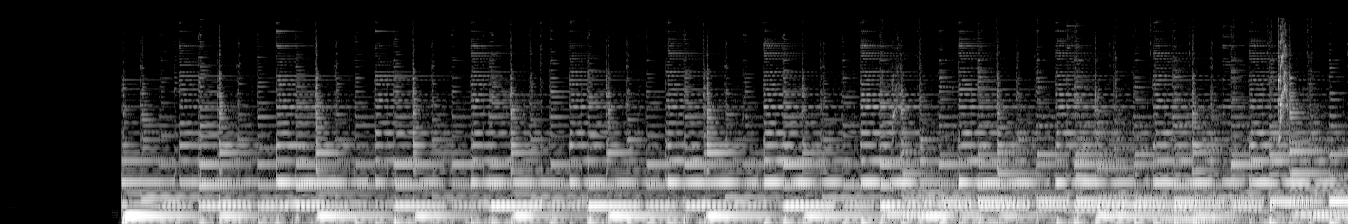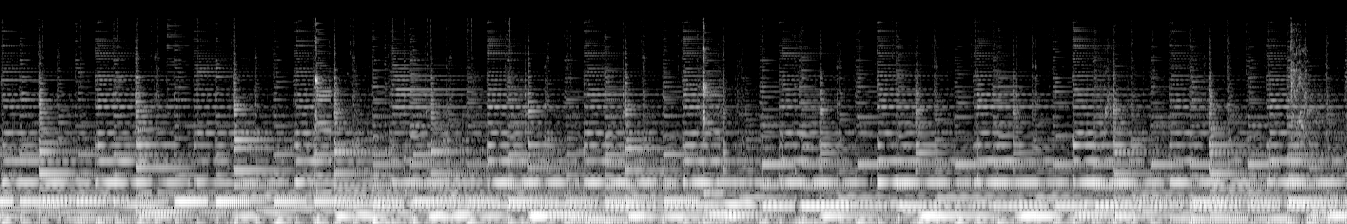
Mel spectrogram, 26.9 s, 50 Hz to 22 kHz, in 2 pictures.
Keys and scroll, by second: 2.1 Return, 15.7 ctrl+z, 17.5 ctrl+z.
